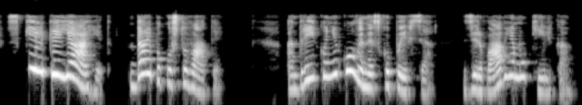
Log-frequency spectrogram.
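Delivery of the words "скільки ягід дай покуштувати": high, loud, thrilled and admiring delighted outcry. A boy runs up to another boy and glances at his garden bed: delighted exclamation. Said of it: "захоплено вигукнув".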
